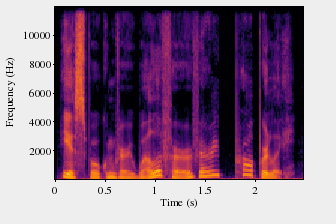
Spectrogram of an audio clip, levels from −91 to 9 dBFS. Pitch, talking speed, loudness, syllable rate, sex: 200 Hz, 195 wpm, -18 LUFS, 6.1 syllables/s, female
